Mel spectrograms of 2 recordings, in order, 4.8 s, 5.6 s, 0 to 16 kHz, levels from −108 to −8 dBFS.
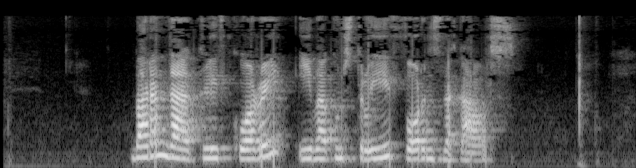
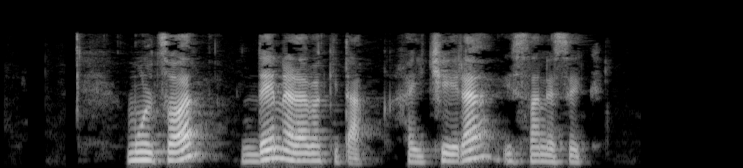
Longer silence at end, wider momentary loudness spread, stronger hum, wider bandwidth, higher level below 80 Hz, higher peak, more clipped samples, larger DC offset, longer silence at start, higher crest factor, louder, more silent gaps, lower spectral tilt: second, 0.95 s vs 1.2 s; first, 22 LU vs 16 LU; neither; first, 11.5 kHz vs 7.8 kHz; first, -60 dBFS vs -82 dBFS; first, -4 dBFS vs -12 dBFS; neither; neither; first, 1 s vs 0.6 s; about the same, 22 dB vs 22 dB; first, -23 LUFS vs -31 LUFS; neither; about the same, -4.5 dB/octave vs -5 dB/octave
